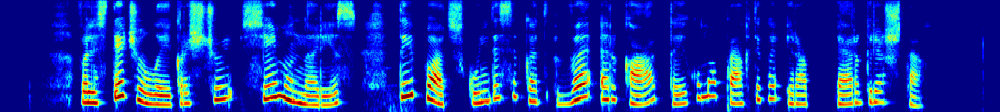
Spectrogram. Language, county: Lithuanian, Vilnius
